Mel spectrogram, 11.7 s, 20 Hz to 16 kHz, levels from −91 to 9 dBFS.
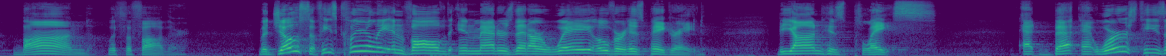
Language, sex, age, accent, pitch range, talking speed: English, male, 20-39, American, 145-195 Hz, 135 wpm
